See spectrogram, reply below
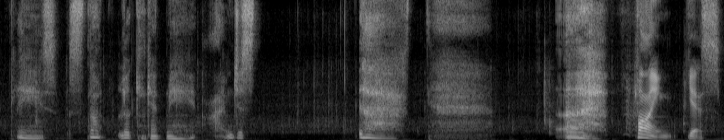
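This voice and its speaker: A man playing a flirty, devoted butler in an intimate ASMR roleplay, with genteel, formal phrasing and a husky voice. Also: mid-range voice, a little mellow, full character voice. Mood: flustered, jealous. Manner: formal, genteel phrasing with teasing familiarity and sighs. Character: flirty, gossipy, devoted butler, jealously protective of master.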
